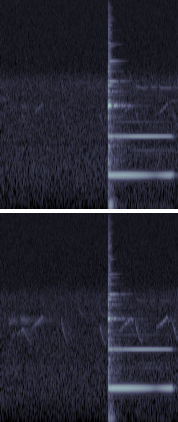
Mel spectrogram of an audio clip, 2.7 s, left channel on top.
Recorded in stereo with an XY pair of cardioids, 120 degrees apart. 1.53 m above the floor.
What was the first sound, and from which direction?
A clink, 25° left.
